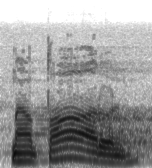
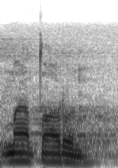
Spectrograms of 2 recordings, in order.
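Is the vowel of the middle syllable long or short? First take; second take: long; short. First: The middle vowel is long. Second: The middle vowel is short. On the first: It means airport. "ketika kita memanjangkan tok pada kata matorun situ" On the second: It means rain. "tanpa ada baca panjang di situ"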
